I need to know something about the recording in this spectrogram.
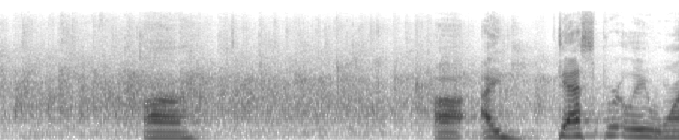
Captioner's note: applause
